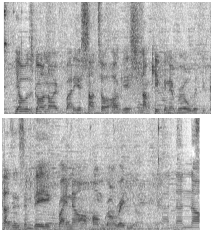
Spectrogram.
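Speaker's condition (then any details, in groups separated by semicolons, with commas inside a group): No condition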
